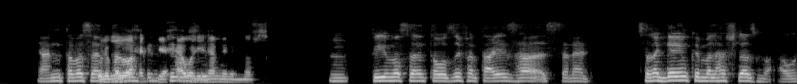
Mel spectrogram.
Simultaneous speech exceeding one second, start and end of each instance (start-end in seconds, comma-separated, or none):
1.0-2.3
